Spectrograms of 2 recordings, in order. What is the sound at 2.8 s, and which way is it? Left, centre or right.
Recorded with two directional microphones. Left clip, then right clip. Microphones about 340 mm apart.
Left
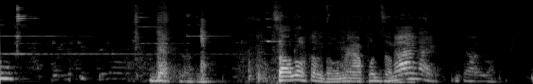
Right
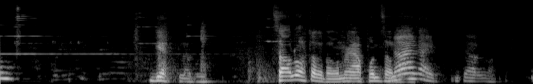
Speech, centre.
